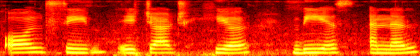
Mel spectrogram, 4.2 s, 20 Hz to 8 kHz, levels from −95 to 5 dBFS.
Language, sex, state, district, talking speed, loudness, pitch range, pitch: Odia, female, Odisha, Khordha, 85 wpm, -14 LUFS, 195-220 Hz, 205 Hz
